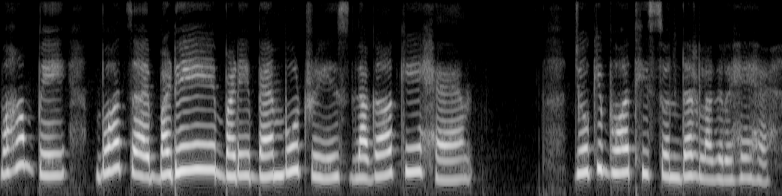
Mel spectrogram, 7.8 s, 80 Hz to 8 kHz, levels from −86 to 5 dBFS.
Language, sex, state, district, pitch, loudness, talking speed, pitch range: Hindi, female, Uttar Pradesh, Lalitpur, 310 Hz, -14 LUFS, 140 wpm, 285-350 Hz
